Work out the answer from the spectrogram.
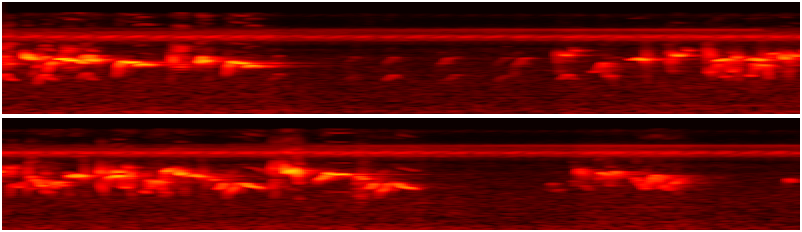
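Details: Sooty-headed bulbul lured as a fighting rival: loud, almost continuous bubbling chatter of bright rising and falling notes, briefly pausing before a final burst, with an insect hum running throughout.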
